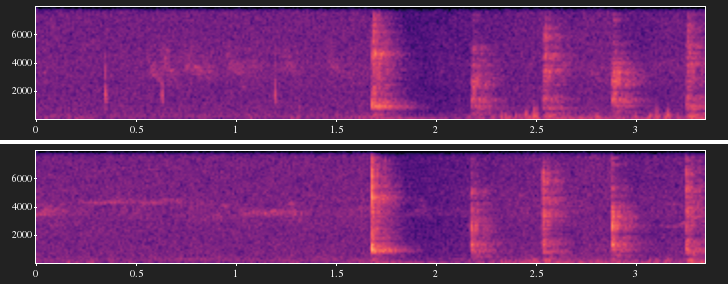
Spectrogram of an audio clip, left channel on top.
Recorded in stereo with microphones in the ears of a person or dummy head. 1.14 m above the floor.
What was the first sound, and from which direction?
Typing on a keyboard, 75° right (ahead or behind).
